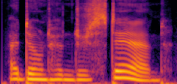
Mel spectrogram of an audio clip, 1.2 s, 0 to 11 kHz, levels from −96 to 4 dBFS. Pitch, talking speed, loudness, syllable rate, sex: 190 Hz, 150 wpm, -15 LUFS, 4.7 syllables/s, female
